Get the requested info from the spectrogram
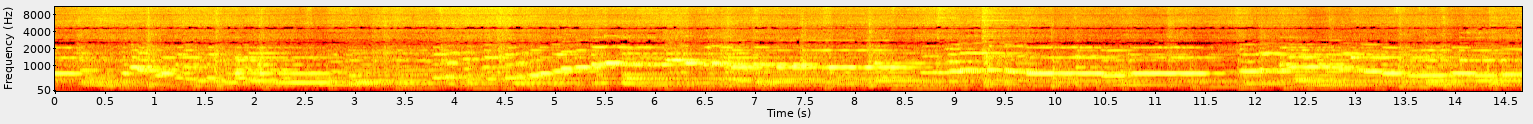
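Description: Concert flute playing a melody live, with a quick rising run about a third of the way in and longer held notes later, over a lower chordal accompaniment.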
